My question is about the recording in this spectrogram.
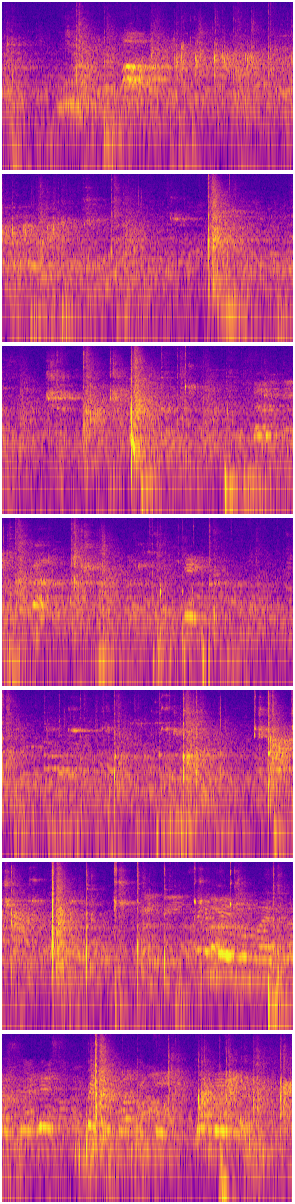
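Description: Faint badminton play in a large hall: sharp racket strikes on the shuttlecock and footfalls on the court at irregular intervals, coming closer together in the second half as a rally is played. Faint voices murmur in the background.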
